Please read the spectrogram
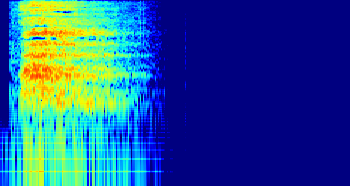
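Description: A person lets out one breathy sigh, lasting under a second and fading out.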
